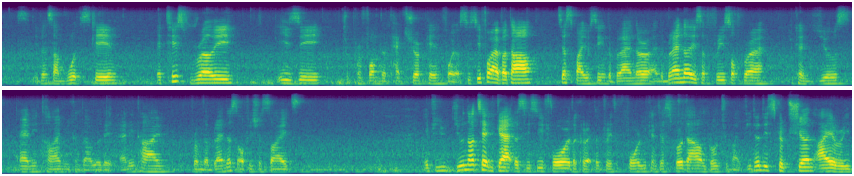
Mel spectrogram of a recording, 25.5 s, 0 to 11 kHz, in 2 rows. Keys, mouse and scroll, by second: 0.7-1.1 scroll down 7, 1.1-1.7 scroll up 14, 2.2-3.5 typing, 2.4 click, 2.5 middle click, 2.5 scroll, 3.7 click, 4.1-4.6 scroll down 7, 4.4 click, 4.6 x, 5.1 click, 5.5 click, 8.0 click, 8.8 scroll down 6, 9.4 middle click, 9.5 scroll up 5, 10.8 shift+middle click, 14.7 middle click, 19.1-19.6 scroll up 2, 20.1-20.4 scroll up 2, 20.5-25.5 drag.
